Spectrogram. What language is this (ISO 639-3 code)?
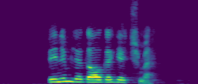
tur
